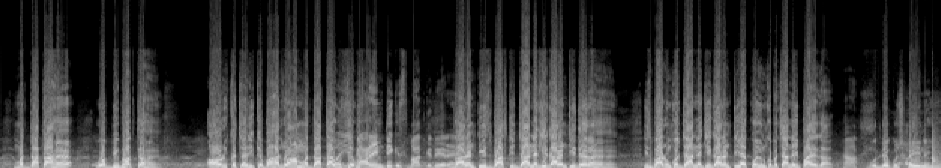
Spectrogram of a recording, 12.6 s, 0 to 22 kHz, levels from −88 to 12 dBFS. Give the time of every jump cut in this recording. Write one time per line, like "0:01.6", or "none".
0:11.6

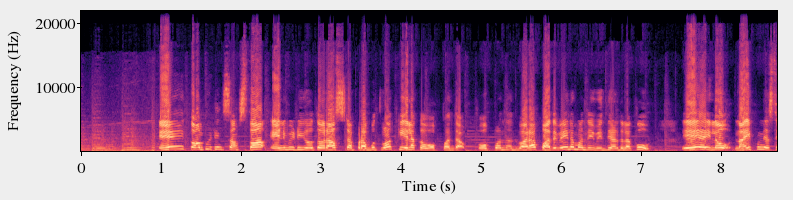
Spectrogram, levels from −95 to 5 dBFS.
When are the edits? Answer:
0:00.9

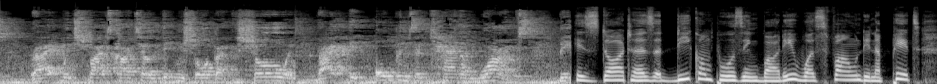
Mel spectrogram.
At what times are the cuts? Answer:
0:02.9
0:05.7

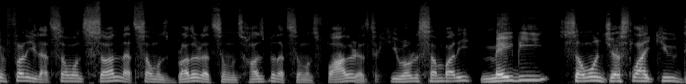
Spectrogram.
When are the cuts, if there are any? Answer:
0:04.8

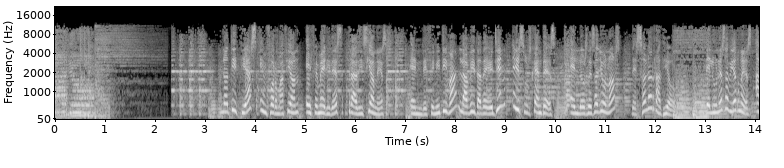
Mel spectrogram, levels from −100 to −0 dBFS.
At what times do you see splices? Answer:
0:02.3

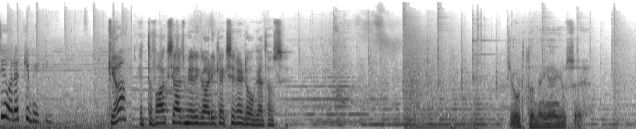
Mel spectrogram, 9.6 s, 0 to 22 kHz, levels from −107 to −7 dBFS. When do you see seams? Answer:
0:02.0

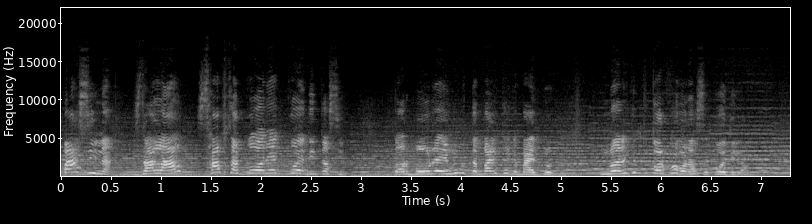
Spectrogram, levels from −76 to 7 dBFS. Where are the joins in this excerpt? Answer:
none

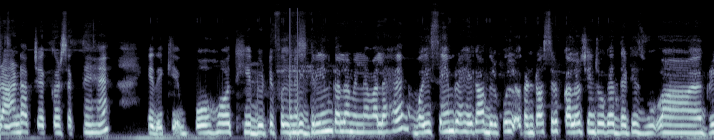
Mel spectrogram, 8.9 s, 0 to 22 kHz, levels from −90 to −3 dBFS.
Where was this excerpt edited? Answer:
0:03.6

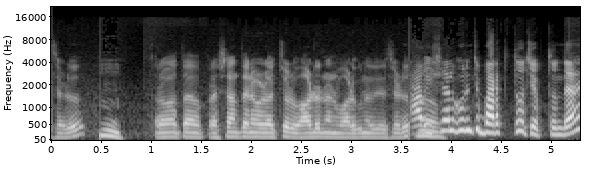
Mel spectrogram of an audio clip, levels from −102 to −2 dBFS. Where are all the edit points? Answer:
0:03.5

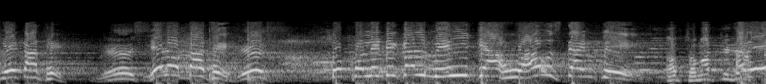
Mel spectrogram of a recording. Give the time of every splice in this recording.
none

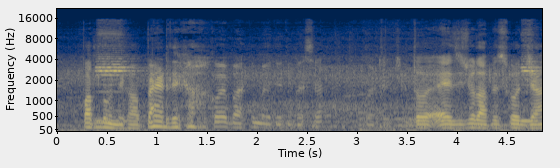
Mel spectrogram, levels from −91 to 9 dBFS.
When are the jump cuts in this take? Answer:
none

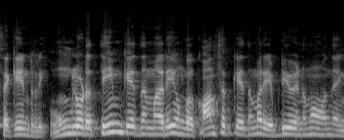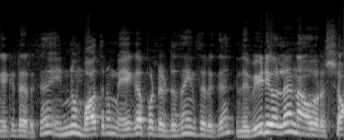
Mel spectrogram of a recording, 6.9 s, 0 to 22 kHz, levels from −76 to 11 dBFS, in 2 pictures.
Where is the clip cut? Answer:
none

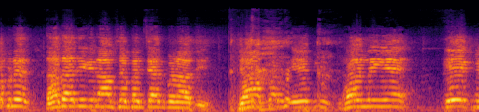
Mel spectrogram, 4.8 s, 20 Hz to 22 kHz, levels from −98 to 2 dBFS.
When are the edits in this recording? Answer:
0:02.2

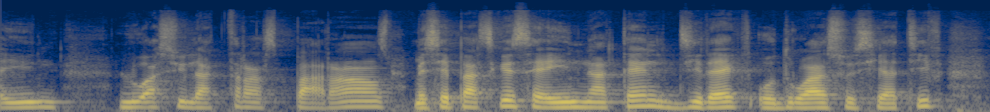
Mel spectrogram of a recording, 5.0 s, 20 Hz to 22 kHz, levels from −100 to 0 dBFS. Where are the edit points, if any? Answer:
0:02.0

